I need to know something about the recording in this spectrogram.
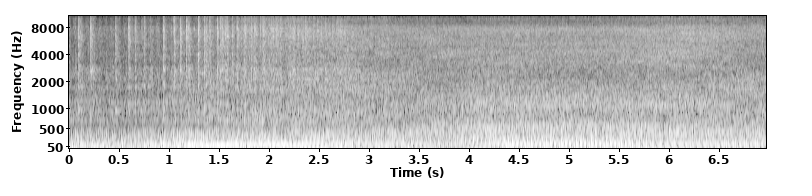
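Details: Zero-turn mower at idle following a valve adjustment, blades engaged; idle hunts up and down with an uneven, loping, stumbling beat, bogging and not wanting to stay running; cause unknown.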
